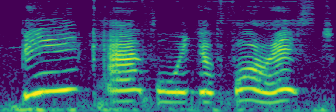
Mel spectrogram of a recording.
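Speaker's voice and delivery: tiny, squeaky little bird voice, very high-pitched. Reading a story aloud, voicing a little robin's warning: little robin voice. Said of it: "My robin voice".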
